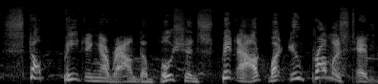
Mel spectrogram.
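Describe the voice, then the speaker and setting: An actor playing a blunt, boisterous middle-aged nobleman in a medieval video game, gruff and given to exclaiming. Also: fairly high pitch, wildly swooping pitch, moderate pace, bright, forceful tone, full character voice. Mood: blunt, astonished. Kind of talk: dramatic video game voice acting.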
